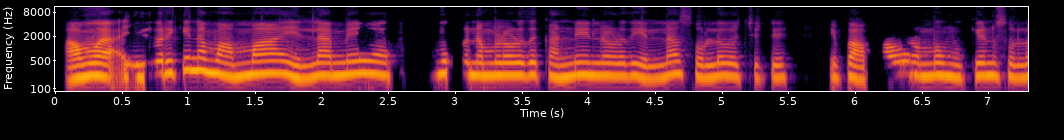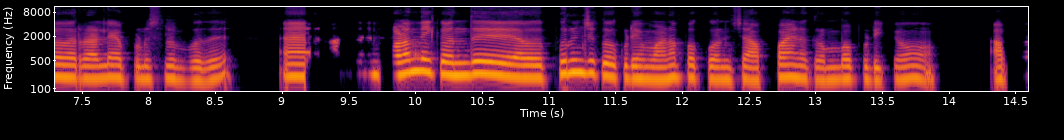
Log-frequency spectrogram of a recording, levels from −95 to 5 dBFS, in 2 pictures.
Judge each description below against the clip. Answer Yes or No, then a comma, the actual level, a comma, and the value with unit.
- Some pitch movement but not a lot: Yes, average, 3.3 semitones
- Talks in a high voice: Yes, high, 205 Hz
